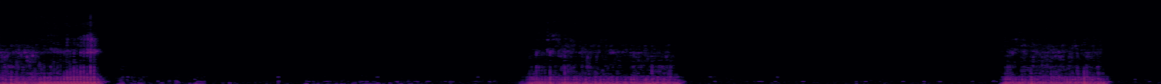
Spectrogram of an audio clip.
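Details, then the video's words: Sleeping dog whose flat, smashed face makes him snore a lot: three loud, harsh, rumbling snores, each about a second or more, spaced roughly four to five seconds apart, with quiet breathing and a faint steady hum between. "My dog snoring"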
